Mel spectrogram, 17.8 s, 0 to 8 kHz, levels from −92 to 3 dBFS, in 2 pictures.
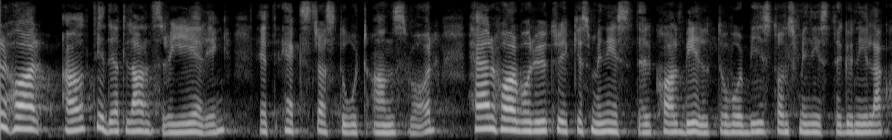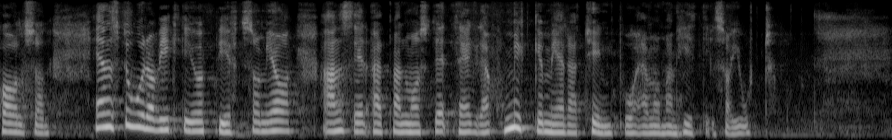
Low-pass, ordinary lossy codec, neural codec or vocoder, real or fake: none; none; codec, 16 kHz, 4 kbps, X-Codec, WavLM features, trained on Multilingual LibriSpeech; fake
